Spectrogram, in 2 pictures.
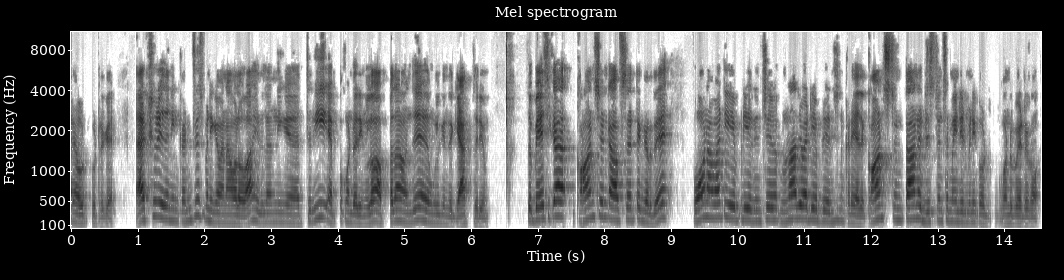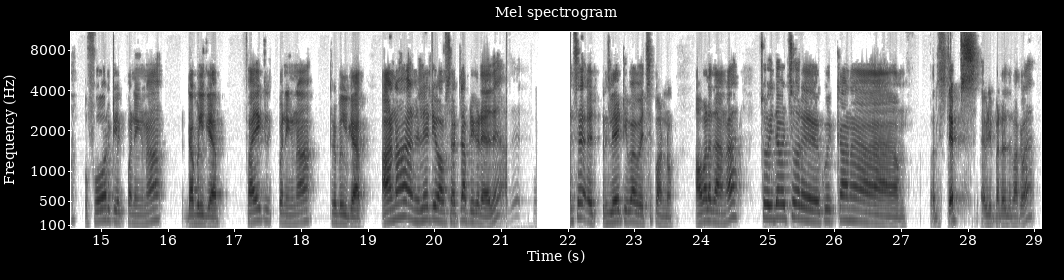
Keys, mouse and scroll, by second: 2.6 click, 14.3 click, 16.6 click, 20.1 click, 20.9 click, 26.7 click.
